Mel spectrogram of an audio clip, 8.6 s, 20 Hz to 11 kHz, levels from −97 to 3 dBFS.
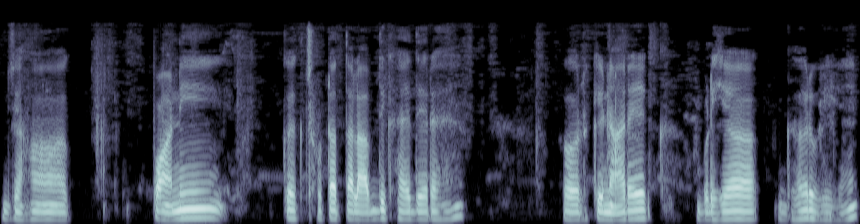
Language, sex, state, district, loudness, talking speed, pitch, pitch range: Hindi, male, Chhattisgarh, Balrampur, -19 LUFS, 120 wpm, 110 Hz, 105-115 Hz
